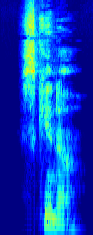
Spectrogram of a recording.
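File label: "skinner" English, Australian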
